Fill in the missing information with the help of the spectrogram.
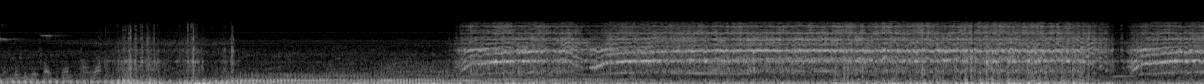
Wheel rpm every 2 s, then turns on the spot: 10, 0, 50, 150, 160, 120.
0-2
